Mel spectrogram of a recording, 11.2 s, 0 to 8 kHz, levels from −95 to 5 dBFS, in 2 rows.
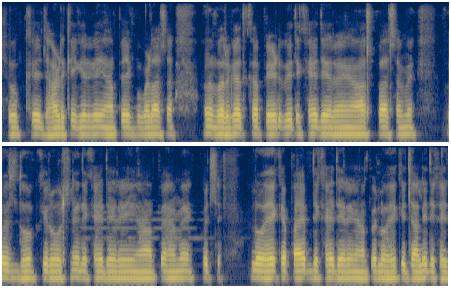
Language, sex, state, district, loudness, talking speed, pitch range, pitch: Hindi, male, Bihar, Bhagalpur, -18 LUFS, 250 wpm, 110-115 Hz, 110 Hz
